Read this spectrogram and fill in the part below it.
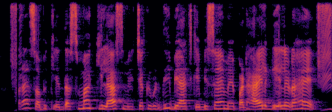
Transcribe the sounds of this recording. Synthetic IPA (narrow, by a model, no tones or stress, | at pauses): əɾasəbʱked̪əsmakilasmẽt͡ʃəkɾbɾɪd̪ʱibjad͡ʒkebisəjmẽpəɽ̤aelɡelɾəɦɛ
